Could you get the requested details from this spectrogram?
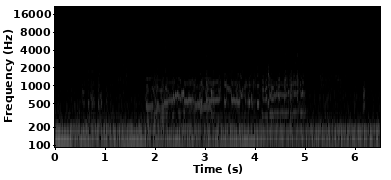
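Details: Chickens feeding on a pumpkin at an urban Colorado Springs farm make a run of rising and falling wavering clucks over about three seconds, set against a steady low hum.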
